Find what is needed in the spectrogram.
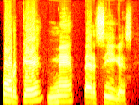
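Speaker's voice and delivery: very slow, solemn heavenly question; the risen Lord questions Saulo, slow and solemn. Acted. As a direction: draw it out like a voice from the sky. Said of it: "esta es la voz que sale".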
